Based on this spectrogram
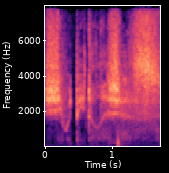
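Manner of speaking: close, soft whisper into an ear. Voicing a creature whispering in an ear: whispering in character. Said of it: "she just whispers in ear".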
